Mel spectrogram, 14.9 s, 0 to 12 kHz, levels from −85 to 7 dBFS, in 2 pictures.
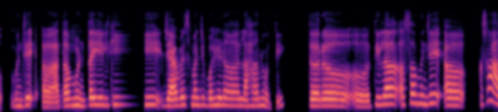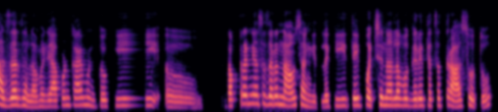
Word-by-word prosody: म्हणजे 195 +3 -1 0.2
आता 160 +5 +2
म्हणता 210 0 0
येईल 225 -1 +2
की 235 0 -6
ज्यावेळेस 205 +3 +4
माझी 230 0 -1
बहीण 220 +1 0
अ, 205 -1 -1
लहान 200 +1 -2
होती, 180 -3 -7 0.4
तर 200 -1 +3
अ, 195 -3 +1
अ, - - +1
तिला 245 +2 +4
असा 240 +4 0
म्हणजे 265 0 -1
अ, - - +3 0.5
असा 365 +9 -1
आजार 225 -1 +5
झाला 190 -7 -2
म्हणजे 180 +1 -5
आपण 185 +5 -1
काय 220 0 0
म्हणतो 195 -5 -5
की 210 +1 -9
अ, - - -7 0.9
डॉक्टरांनी 260 +8 +1
असं 260 0 -2
जरा 250 0 +4
नाव 210 -4 +4
सांगितलं, 175 -6 -2
की 200 0 -5
ते 215 0 +5
पचनाला 215 -1 +3
वगैरे 205 -1 0
त्याचा 205 +1 -4
त्रास 185 -5 +3
होतो, 175 +1 -2
210 Hz, 155 wpm, -21 LUFS, 195-230 Hz, 0.9 s, आजार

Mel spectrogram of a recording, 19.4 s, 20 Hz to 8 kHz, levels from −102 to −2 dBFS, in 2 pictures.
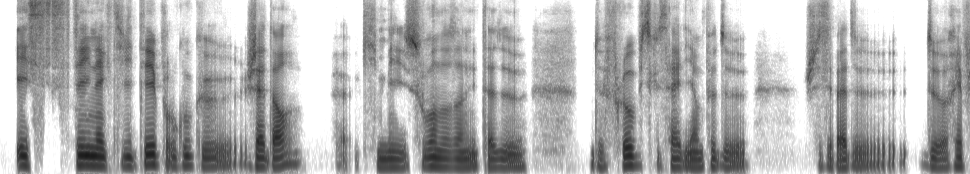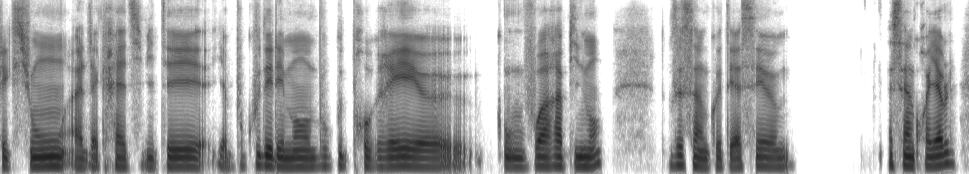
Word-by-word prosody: et 120 - +4
c'est 125 +2 +2
une 120 -1 +8
activité 115 +3 +2
pour 120 - -7
le 110 - -5
coup 120 -1 -3
que 105 +4 -5
j'adore, 115 +4 +1 0.4
heu, - - -13 0.2
qui 100 - -8
me - - -2
met 100 -1 -2
souvent 110 0 +2
dans 100 -1 -3
un 100 0 -2
état 95 - -4
de 95 -1 -4 0.7
de - - -8
flow 120 0 0
puisque 120 - -3
ça 100 - -3
allie 95 -1 -1
un 95 - -1
peu 100 -1 -6
de 100 0 -4 0.6
je - - -6
sais - - -7
pas - - +1
de - - -7 0.5
de 105 -5 -3
réflexion 110 +2 +1
à 100 - 0
de - - -7
la - - 0
créativité. 105 0 0
Il - - -21
y - - -2
a - - -2
beaucoup 120 +1 -7
d'éléments, 105 -3 +3
beaucoup 115 +2 -6
de - - -18
progrès, 110 +1 +3
heu, 105 -1 +2 0.5
qu'on 105 -1 -1
voit 110 +2 +3
rapidement, 110 +3 +2 0.7
donc 115 - -11
ça, 125 - +2
c'est 120 - -1
un 100 -2 +3
côté 100 0 -2
assez, 105 +2 -1
hem, 105 -1 0 1.0
assez - - +2
incroyable 120 +5 +4
110 Hz, 175 wpm, -24 LUFS, 105-115 Hz, 1.0 s, une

